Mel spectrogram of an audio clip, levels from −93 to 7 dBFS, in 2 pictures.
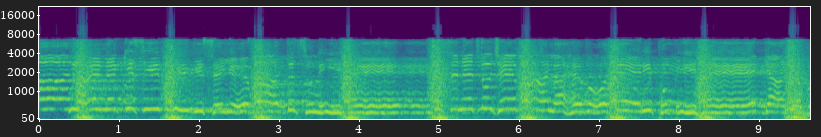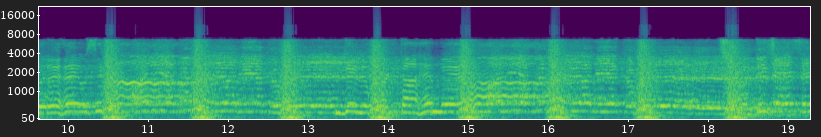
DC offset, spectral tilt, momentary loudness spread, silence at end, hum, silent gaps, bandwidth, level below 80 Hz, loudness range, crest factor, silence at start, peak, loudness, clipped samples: under 0.1%; -4 dB/octave; 3 LU; 0 s; none; none; 11.5 kHz; -20 dBFS; 1 LU; 8 dB; 0 s; 0 dBFS; -8 LUFS; 0.2%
